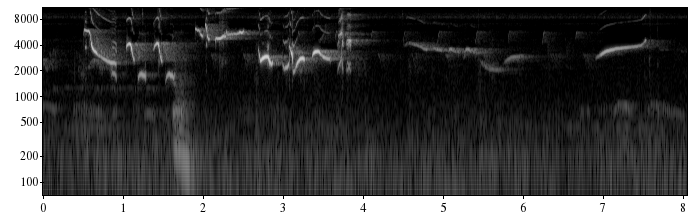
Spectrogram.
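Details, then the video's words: Oriental magpie-robin in the forest, recorded while wild birds are lured. Rapid run of sweeping whistles and clipped chirps, followed by quieter drawn-out whistles and one final clear rising note. "Kacer, begini jadinya kalau tidak di ajak duel fighter || full gacor"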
